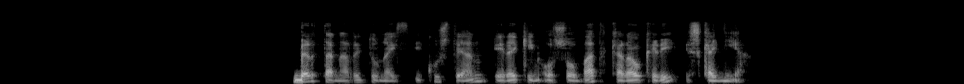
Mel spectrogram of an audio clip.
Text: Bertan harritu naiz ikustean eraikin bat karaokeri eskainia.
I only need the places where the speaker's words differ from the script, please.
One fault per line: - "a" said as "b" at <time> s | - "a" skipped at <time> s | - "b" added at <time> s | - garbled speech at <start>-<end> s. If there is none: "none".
- "oso" added at 5.5 s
